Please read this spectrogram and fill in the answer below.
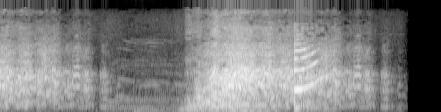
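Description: A person laughing hard in two loud bursts, with a short rising squeal and a knock near the end of the second burst.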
